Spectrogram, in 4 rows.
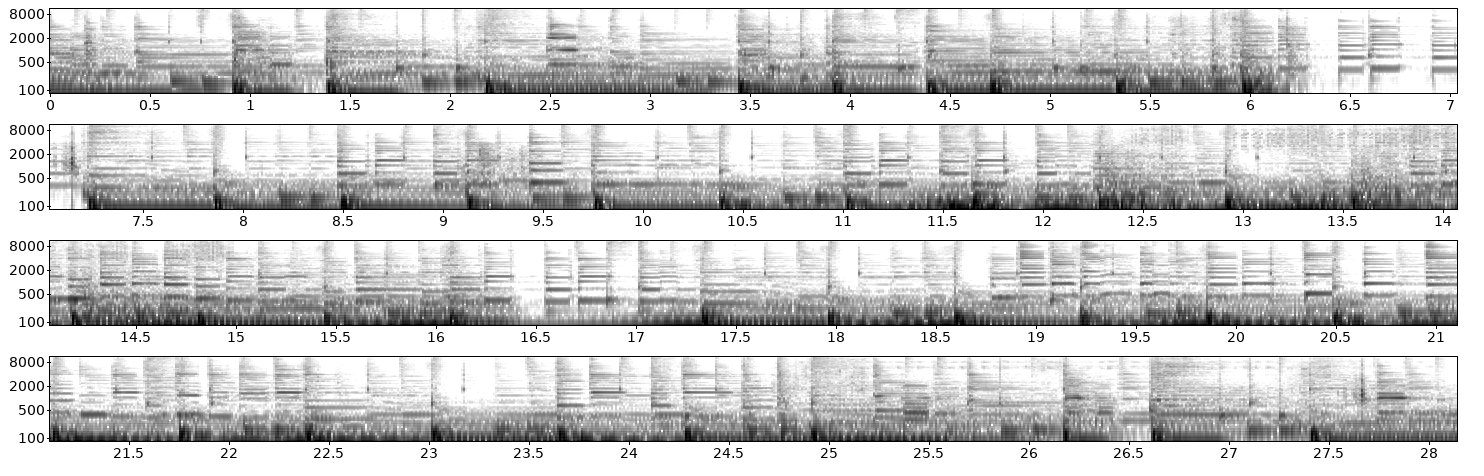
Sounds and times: Salsa music: 10.6 - 28.1.

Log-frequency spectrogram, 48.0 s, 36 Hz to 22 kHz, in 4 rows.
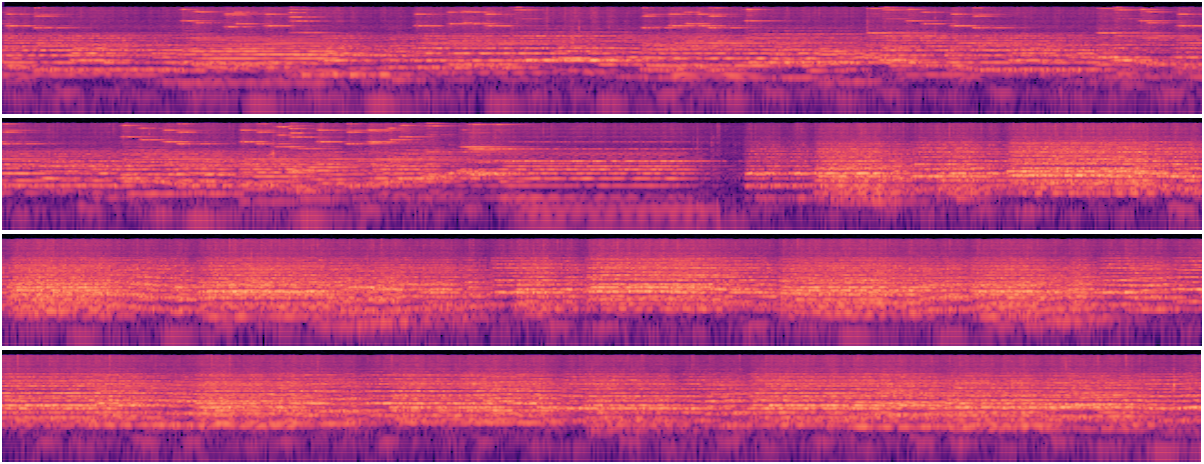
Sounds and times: Hammond organ: 0.0 - 47.9.

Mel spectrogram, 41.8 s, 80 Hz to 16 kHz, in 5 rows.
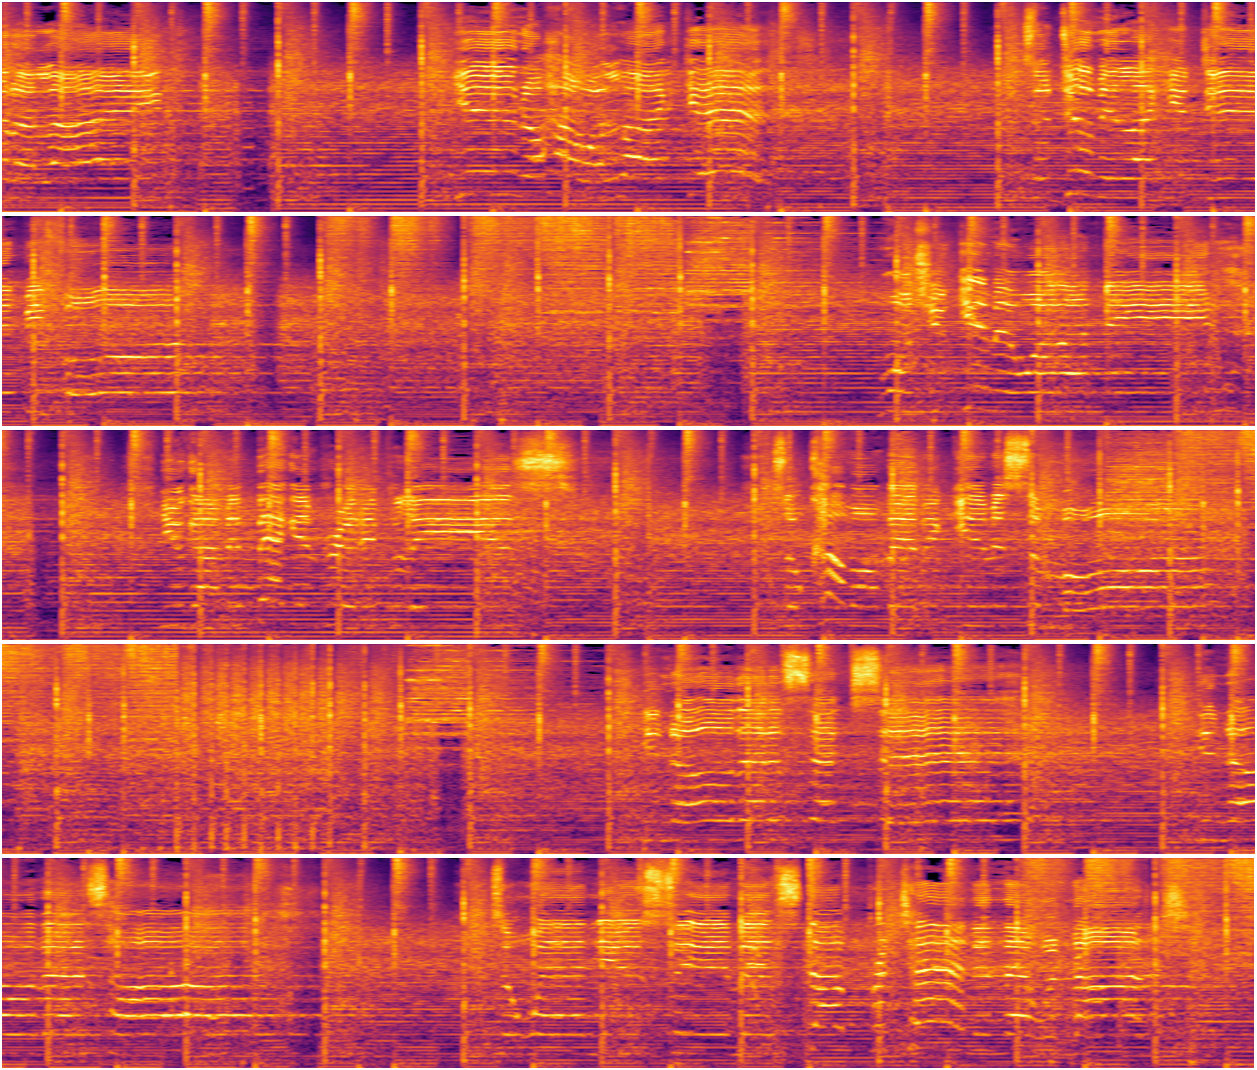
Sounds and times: Pop music: 0.0 - 2.0, 2.7 - 5.8, 6.6 - 10.8, 13.3 - 25.7, 29.1 - 41.7.

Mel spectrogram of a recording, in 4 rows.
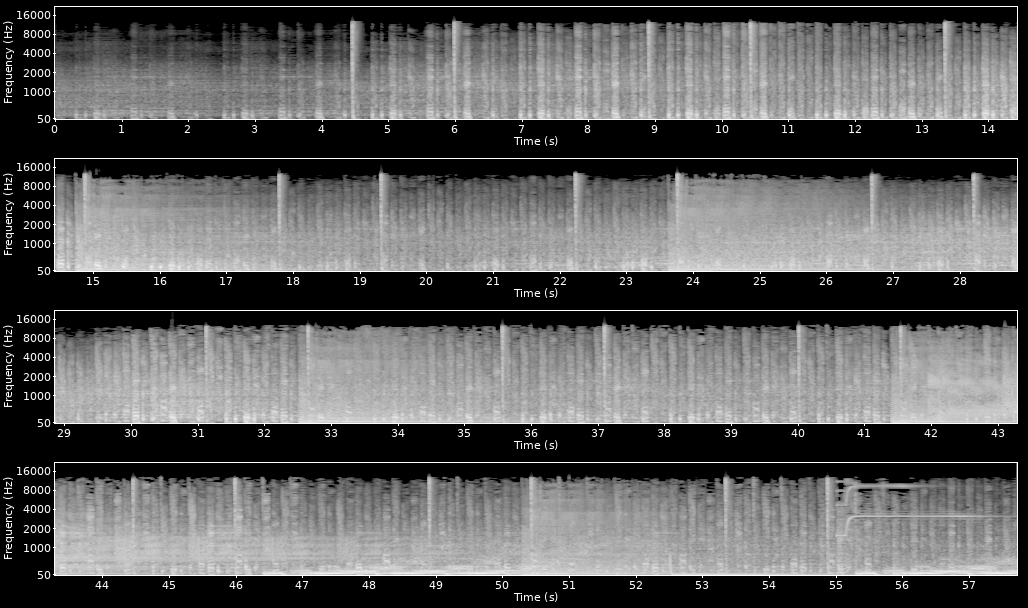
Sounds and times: Electronica: 0.0 - 57.7.

